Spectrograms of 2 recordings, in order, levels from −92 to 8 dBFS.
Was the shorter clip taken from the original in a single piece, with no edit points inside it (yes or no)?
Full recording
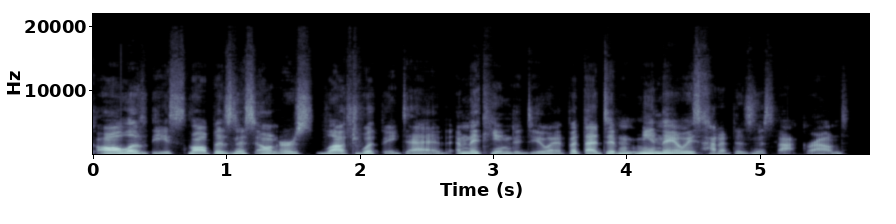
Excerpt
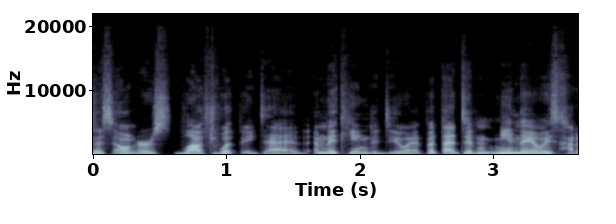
yes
